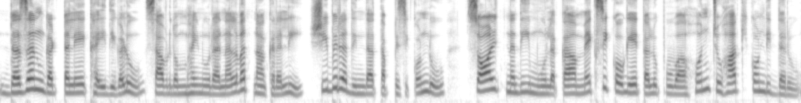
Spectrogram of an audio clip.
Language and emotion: Kannada, neutral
